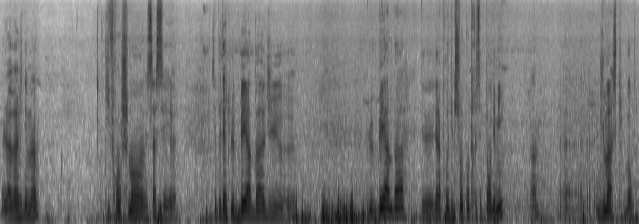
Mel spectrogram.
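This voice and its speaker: Casual male vlogger, mid-pitched, masked, hesitant and drily grumbling, recorded at a noisy roadside with loud vehicles. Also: fairly even intonation. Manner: halting, hesitant, wry grumbling with mild swearing. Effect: speaking through a face mask. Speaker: video creator talking to followers. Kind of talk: casual rambling solo vlog. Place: outdoors by a roadside bus stop. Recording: loud outdoor street and vehicle noise.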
